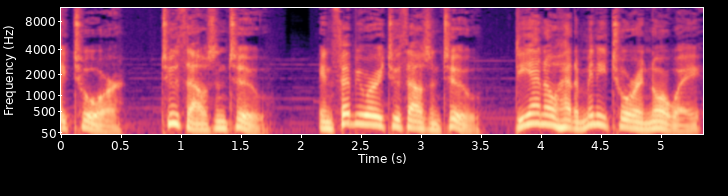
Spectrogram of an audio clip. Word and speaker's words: Di'Anno: Baiano nickname a pun/joke, for his name, Paul Diano, is pronounced in a similar way to the nickname above.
